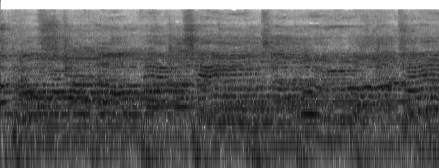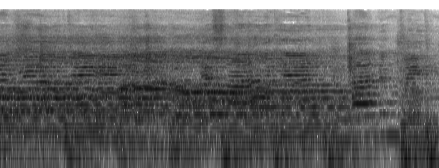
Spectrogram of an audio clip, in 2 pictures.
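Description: A mixed-voice a cappella group singing a pop song in close harmony, with a steady low beat underneath.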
